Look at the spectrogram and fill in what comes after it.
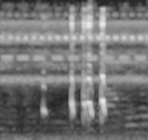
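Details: Night-time toad near a house giving a quick run of four abrupt, clucking croaks within a second, rising slightly in pitch, while insects keep up a constant high-pitched drone behind.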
